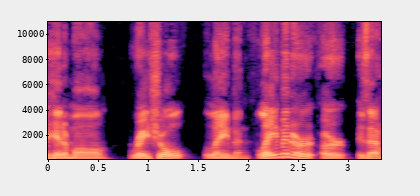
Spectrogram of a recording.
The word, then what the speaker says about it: Laymon: Laymon, or is that how you say it?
